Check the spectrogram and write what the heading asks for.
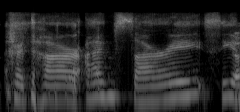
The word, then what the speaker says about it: Kartar: who may be wondering my name is actually pronounced qatar qatar i'm sorry see you like you know that and i always ask in the beginning oh my gosh so no one's embarrassed some people say cartier diamond i love it okay we can see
